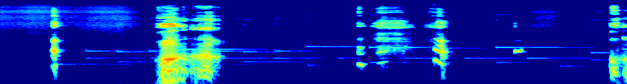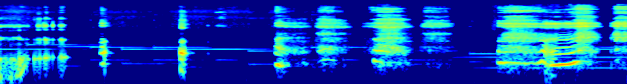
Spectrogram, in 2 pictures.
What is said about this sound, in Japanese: いつものしたくなりましたわ。あなたの我慢汁ゲップ出させていただきますわね。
